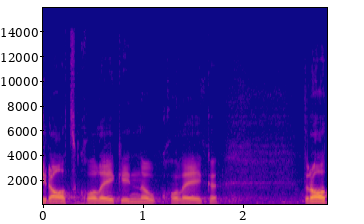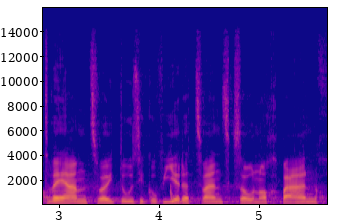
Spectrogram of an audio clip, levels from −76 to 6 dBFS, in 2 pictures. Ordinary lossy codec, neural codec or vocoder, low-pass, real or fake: none; none; 14.4 kHz; real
